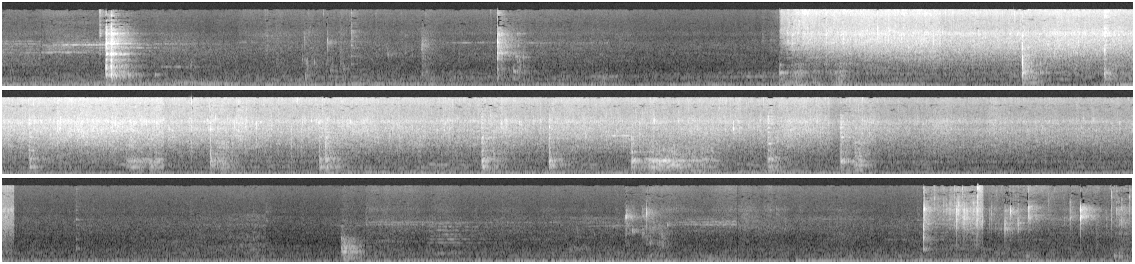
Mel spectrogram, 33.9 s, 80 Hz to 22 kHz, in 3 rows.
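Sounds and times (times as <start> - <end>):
cheese sizzling in oil: 7.8 - 22.8
spatula scraping a pan: 10.2 - 15.0, 16.0 - 20.1.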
